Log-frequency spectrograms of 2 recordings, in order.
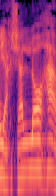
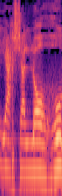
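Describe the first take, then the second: First: The word Allah ends with an 'a' vowel. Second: The word Allah ends with a 'u' vowel. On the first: The learned servants fear God. The speaker calls it right. "مفعول میشه الله دیگه" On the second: God fears the learned. The speaker calls it wrong. "یعنی خدا میترسد"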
